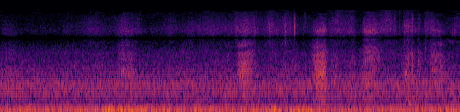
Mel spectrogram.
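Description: Cocker spaniel panting close up: a run of short, quick breaths.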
